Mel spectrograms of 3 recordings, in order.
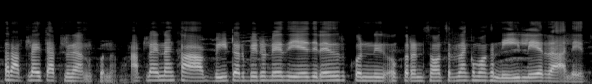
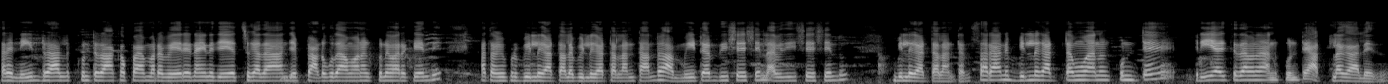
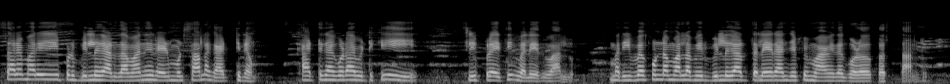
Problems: none marked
